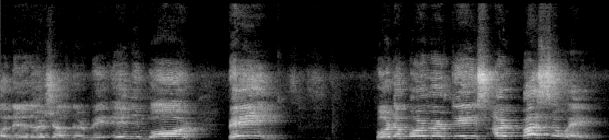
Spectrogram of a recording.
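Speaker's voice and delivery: slow, measured reading of the verse; slow, solemn sermon recitation; solemn scripture reading. Acted. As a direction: read it out word by word with weight. Reads scripture slowly.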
